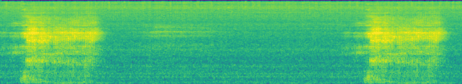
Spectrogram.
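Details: Two loud, rough snores about four seconds apart with quiet breathing between; ordinary snoring during sleep.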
